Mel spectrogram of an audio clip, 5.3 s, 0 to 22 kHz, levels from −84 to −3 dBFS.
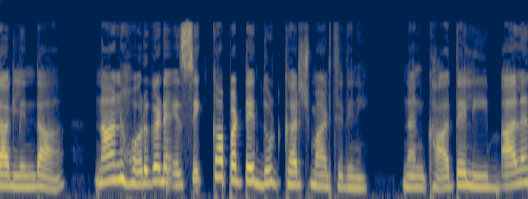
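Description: At 1.67 to 1.76 s and again at 4.97 to 5.06 s, the speech breaks into a brief smeared, noisy patch, AAC frame loss with concealment. About 50 ms went missing each time, consistent with five short low-delay AAC frames, likely from the AAC-ELD path, and the decoder filled the gap from the last good spectrum. On a spectrogram each gap shows blurred energy, and the waveform loses its periodic shape.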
